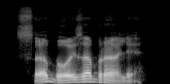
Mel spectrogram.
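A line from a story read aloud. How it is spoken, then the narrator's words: Gloomy report. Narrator (Russian): мрачно отрапортовал Борис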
